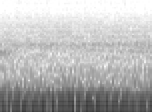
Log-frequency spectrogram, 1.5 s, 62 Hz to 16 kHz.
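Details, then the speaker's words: Infiniti FX37 at cold idle before valve adjustment, tight clearances found on one head: stumbling uneven lumpy beat, clear misfire on bank one. "Запустив я двигун і машина впевнено троїт. дуже запущений"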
